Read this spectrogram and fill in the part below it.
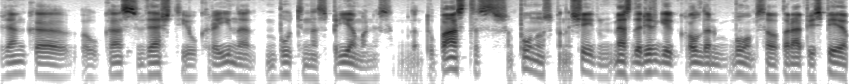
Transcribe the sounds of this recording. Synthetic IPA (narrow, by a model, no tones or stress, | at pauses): ɾʲɛŋkʰɐɐʊkɐsʋʲæːʃʲt̪ʲiʊkɾɐjiːnɐbuːt̪ʲɪnɐspʲɾʲiɛmoːnʲɛsd̪ɐ̰nt̪uːpɑːst̪ɐsʃɐmpuːnʊspɐnɐ̰ʃʲɛɪmʲɛsd̪ɐɾɪɾʲɡʲɪkʰoːlˠd̪ɐrbʊʋoːmsɑːʋoːpɐɾɑːpʲɪjʊsʲpʲeːjoː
